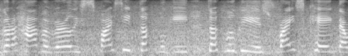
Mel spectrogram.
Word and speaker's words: tteokbokki: So how do you pronounce tteokbokki?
